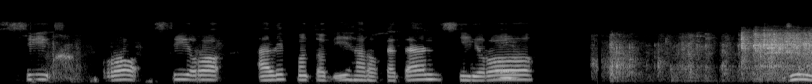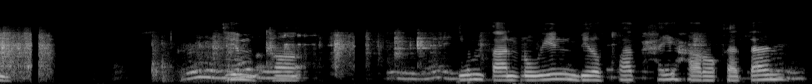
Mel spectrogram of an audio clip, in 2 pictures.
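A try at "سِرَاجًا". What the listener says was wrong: Bukan nggak pakai harokatan, nggak pakai harokatan. sirojan. Nanti baca jannya. Jim tanwin bil fathi, ulang lagi sirojan.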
